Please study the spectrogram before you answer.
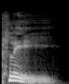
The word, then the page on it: plea: British English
